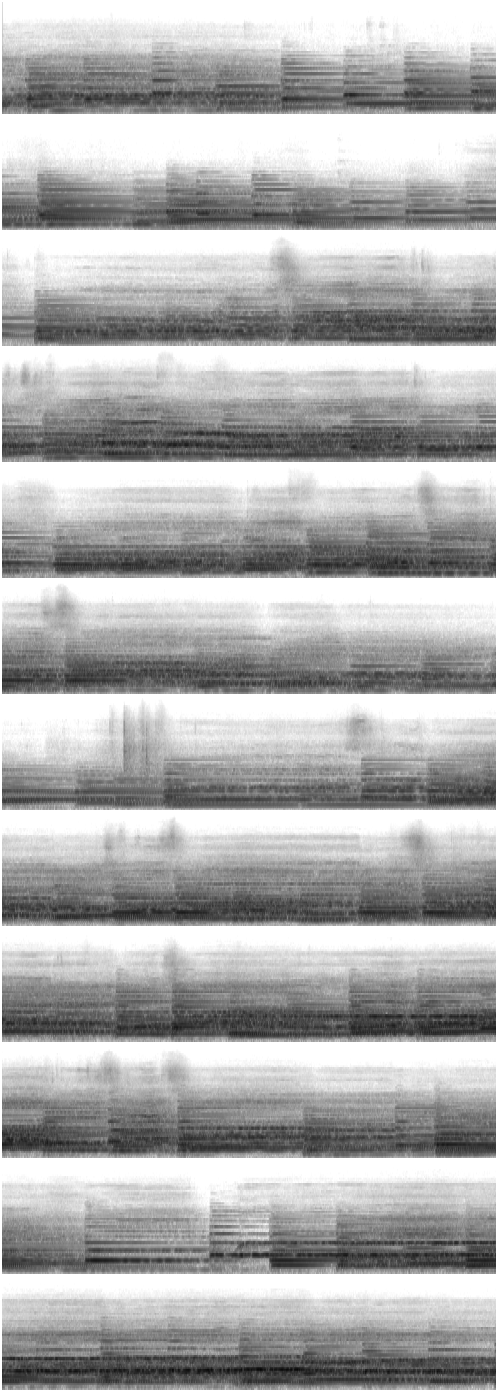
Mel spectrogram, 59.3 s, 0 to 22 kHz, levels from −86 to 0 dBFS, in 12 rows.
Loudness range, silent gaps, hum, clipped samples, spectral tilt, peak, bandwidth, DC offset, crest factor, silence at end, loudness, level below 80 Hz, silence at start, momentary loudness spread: 13 LU; none; none; under 0.1%; -6.5 dB/octave; 0 dBFS; 11.5 kHz; under 0.1%; 18 dB; 0 s; -18 LUFS; -60 dBFS; 0 s; 13 LU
